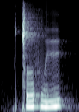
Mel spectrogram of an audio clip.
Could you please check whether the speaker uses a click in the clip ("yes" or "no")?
yes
